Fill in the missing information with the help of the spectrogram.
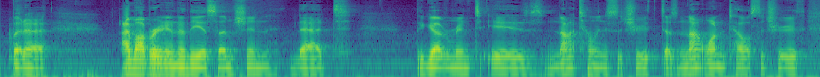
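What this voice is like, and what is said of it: Tired, worn-out voice. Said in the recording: “It's the end of the day. My voice is kind of over.”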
